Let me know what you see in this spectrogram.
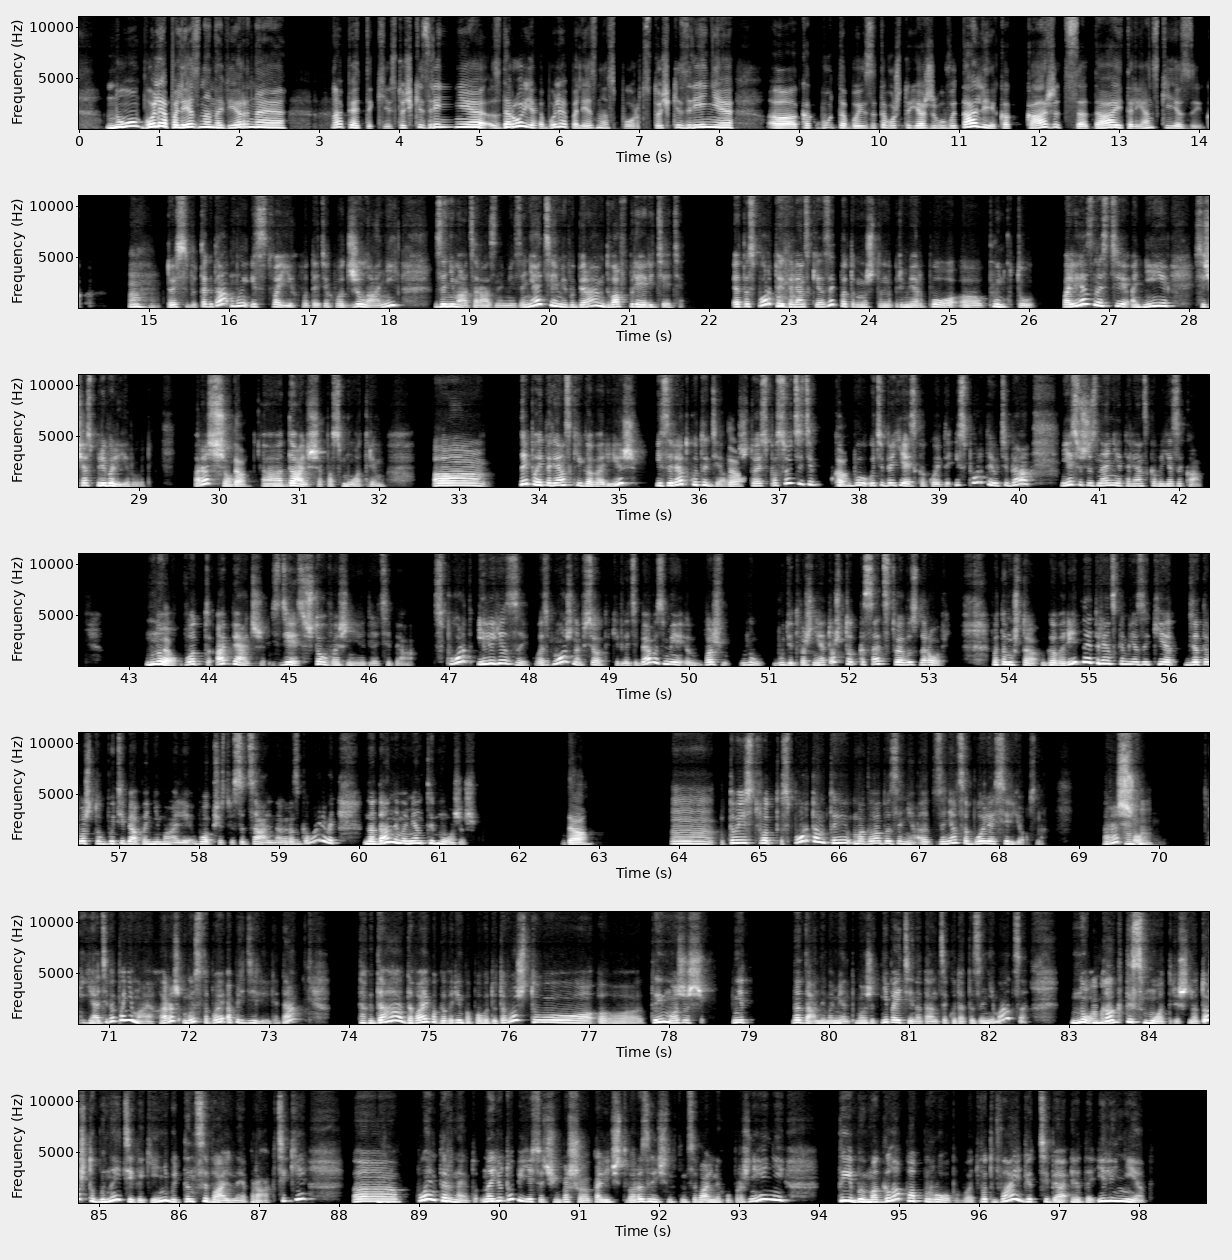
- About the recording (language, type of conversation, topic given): Russian, advice, Как выбрать, на какие проекты стоит тратить время, если их слишком много?
- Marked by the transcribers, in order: none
